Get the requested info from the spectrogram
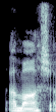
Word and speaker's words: Amash: Amash.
